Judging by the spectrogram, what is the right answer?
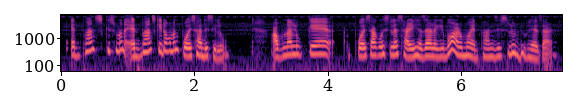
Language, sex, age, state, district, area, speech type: Assamese, female, 45-60, Assam, Lakhimpur, rural, spontaneous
